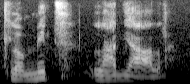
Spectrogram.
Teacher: The stress is on the M-I-T, accent on the I.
